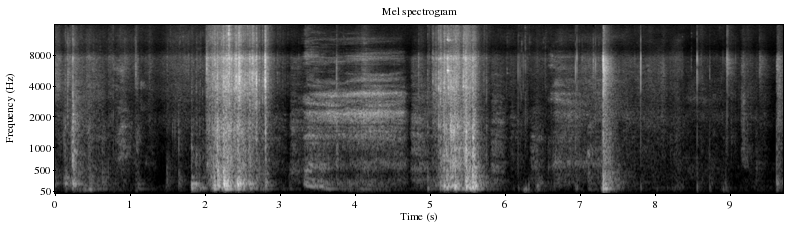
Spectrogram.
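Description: Chest freezer drawer being pulled open and pushed shut, with bags of frozen food rustling and scraping twice, a drawn-out squeal between them, and a sharp knock about seven seconds in.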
